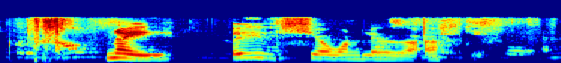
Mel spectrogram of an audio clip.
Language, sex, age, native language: Icelandic, male, 18-19, Icelandic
